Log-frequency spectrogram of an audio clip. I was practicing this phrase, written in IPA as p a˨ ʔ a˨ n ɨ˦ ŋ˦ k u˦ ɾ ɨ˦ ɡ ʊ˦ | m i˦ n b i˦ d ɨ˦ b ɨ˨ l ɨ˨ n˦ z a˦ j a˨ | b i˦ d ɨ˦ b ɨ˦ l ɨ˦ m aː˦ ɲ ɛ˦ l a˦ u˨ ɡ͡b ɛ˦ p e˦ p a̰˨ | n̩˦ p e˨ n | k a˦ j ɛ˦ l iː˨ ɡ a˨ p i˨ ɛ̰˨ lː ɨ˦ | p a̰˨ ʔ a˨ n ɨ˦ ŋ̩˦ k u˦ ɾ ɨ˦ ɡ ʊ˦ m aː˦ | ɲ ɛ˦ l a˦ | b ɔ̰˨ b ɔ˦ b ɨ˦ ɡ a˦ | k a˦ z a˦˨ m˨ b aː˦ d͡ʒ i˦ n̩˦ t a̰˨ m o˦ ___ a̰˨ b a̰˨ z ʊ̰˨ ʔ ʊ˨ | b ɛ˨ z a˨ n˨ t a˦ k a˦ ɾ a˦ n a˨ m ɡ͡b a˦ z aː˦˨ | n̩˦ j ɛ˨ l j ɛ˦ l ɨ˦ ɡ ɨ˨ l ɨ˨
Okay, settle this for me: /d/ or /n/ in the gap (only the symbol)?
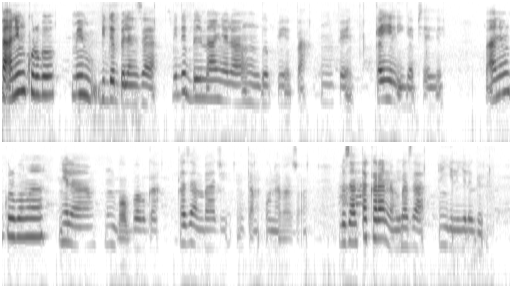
n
